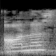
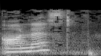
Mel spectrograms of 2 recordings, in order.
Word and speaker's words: honest: The sound of H is silent in honest and hour both, and hence we say as an honest and hour.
